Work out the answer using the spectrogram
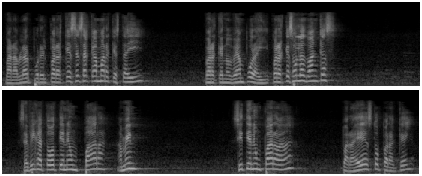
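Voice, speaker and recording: A man's voice: high voice, normal speed, long pauses. A man preaching a sermon. He reads scripture aloud and keeps asking and answering his own questions. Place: church with benches. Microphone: handheld or stand microphone.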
